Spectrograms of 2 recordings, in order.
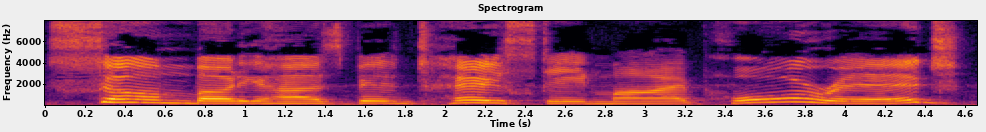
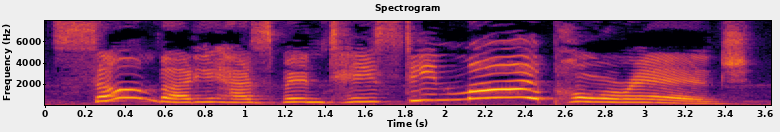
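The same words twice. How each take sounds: First: It is said in a deep, big voice. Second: It is said in a medium-sized voice.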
